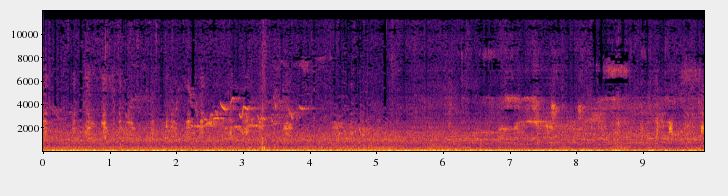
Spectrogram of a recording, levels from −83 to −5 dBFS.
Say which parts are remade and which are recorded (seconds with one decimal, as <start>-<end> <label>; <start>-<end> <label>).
0.0-5.3 recorded; 5.3-9.9 remade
